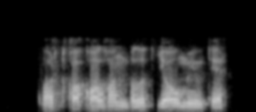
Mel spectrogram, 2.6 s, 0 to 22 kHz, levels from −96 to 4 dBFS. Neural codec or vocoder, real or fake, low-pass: none; real; 5.4 kHz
